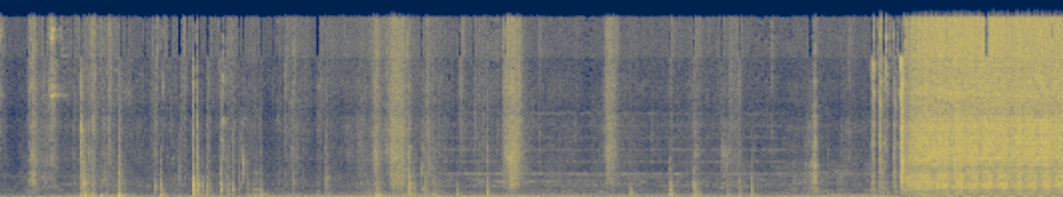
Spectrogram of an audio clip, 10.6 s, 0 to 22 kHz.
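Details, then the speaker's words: 2018 Hyundai Accent gasoline engine, cranks but won't start: steady cranking (battery 12.5 V, fuses OK) that never catches; no fuel is reaching the common rail. "Op. Wala pa rin. Halatang walang gasolina na pumapasok dito sa kanyang common rail."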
